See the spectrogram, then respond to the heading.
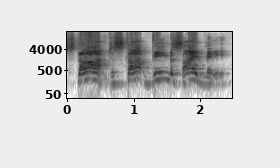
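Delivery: lively, excitable, animated, high outburst. Voicing a character telling a companion to stop being beside him: animated. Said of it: "as animated as he's always been".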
